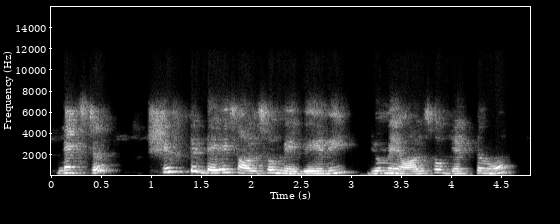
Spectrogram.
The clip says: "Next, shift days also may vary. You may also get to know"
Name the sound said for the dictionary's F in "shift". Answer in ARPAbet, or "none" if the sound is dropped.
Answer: F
